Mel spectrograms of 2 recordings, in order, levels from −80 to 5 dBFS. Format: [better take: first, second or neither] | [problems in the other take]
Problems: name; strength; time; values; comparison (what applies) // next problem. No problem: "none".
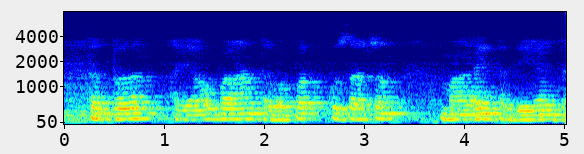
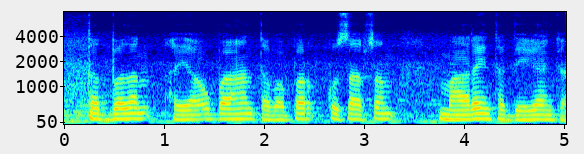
second | room echo; dies away in 0.9 s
